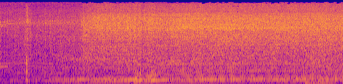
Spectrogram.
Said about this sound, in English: Ladies and gentlemen, on behalf of all the IndyCar fans here at Road America, drivers, please start your engines.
